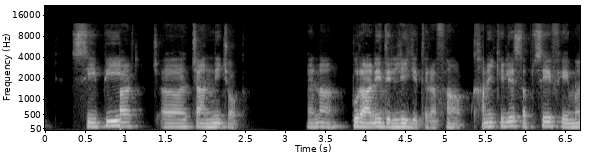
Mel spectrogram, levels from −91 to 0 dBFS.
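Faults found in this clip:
Damaged data in a compressed stream, 0.94 s: brief blip, under 5 ms. Probable component: decoder input. Corrupt bytes in a compressed frame; decoder misreads the frame, loses sync, resumes at next valid header.

Damaged data in a compressed stream, 5.49 to 5.52 s: short glitch, about 30 ms. Same component and mechanism: corrupted frame data breaks decoding until the decoder re-locks on the following frame header.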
